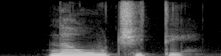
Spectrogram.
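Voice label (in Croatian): "naučiti", Hrvatski; neizvorni; mreznik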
